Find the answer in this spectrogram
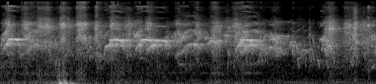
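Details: Budgerigars in Portland chattering in a busy, dense warble of high chirps and squeaky notes that overlap without pause, with a soft thump near the start.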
